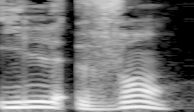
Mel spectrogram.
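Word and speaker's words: ils: least but it becomes il and that's spelled v-o-n-t and just to remind you that l there have a silent s on the end i l s for il and that's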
